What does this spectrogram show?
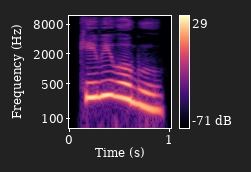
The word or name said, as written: ಕಿವಿವೊಗು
